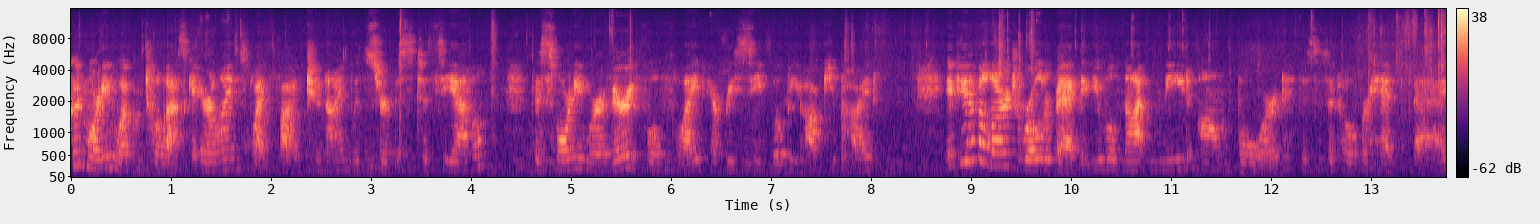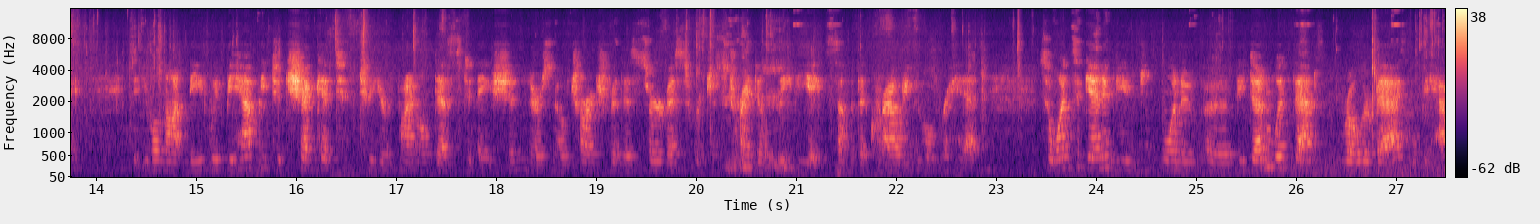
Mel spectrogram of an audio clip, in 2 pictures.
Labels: Where are the people?
airplane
